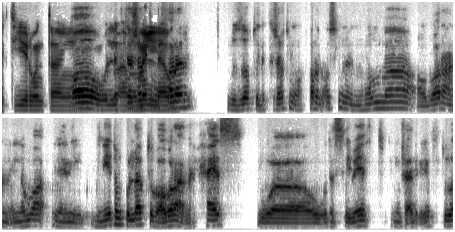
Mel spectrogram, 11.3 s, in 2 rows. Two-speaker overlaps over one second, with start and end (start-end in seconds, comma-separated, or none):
0.9-2.2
